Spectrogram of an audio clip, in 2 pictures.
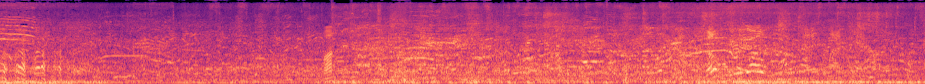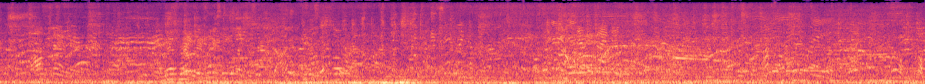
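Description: A large outdoor crowd chatters and calls out all around.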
